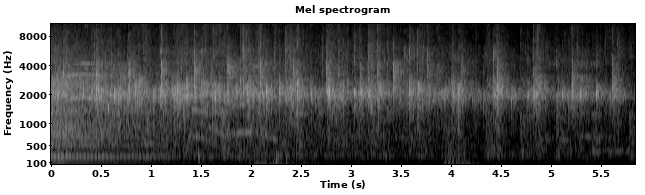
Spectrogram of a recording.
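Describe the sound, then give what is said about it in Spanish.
An audience applauds the Lord steadily for several seconds, a dense, loud wash of many hands clapping together, with voices calling out underneath the clapping. “Un aplauso al Señor ahora.”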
